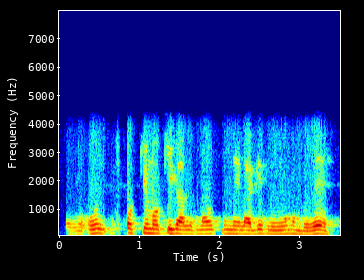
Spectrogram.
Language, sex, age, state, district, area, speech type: Dogri, male, 30-45, Jammu and Kashmir, Udhampur, rural, conversation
